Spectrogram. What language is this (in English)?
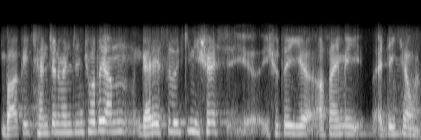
Kashmiri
